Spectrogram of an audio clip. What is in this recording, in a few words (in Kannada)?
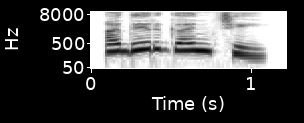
"ಅದಿರ್ಗಂಚಿ", Kannada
